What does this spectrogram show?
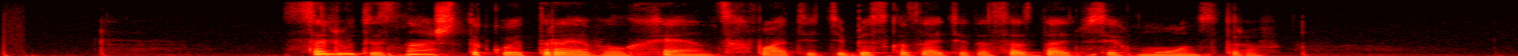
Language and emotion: Russian, neutral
